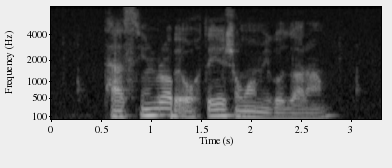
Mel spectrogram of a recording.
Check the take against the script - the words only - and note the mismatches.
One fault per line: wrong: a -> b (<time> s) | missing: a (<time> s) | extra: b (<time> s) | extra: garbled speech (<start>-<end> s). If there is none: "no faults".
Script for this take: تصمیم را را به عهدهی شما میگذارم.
missing: را (1.2 s)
